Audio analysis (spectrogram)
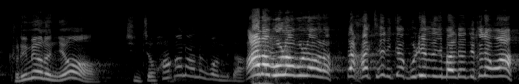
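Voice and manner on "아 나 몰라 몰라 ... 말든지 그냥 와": higher, louder exasperated yelling; mock fed-up outburst. Fed-up husband yells at his wife to just come. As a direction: give up on her loudly.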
